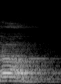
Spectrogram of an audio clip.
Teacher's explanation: अगला हमारा लुंठित र, जिसमें जीव वर्ष की ओर जाती है। जीव जैसे आप इसे बोलेंगे र, तो जीव हमारी किसकी ओर जाएगी, वर्ष की ओर जाएगी।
